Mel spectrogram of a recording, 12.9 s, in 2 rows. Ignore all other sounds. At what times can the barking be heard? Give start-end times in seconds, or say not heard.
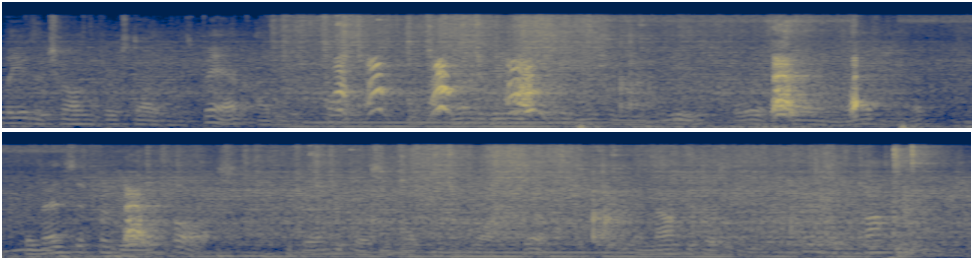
2.2-7.7.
